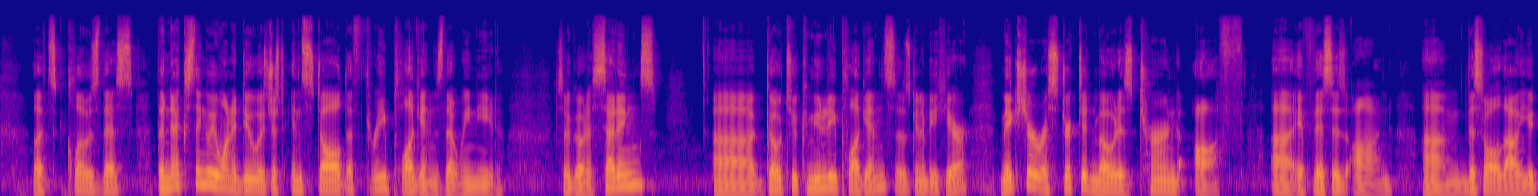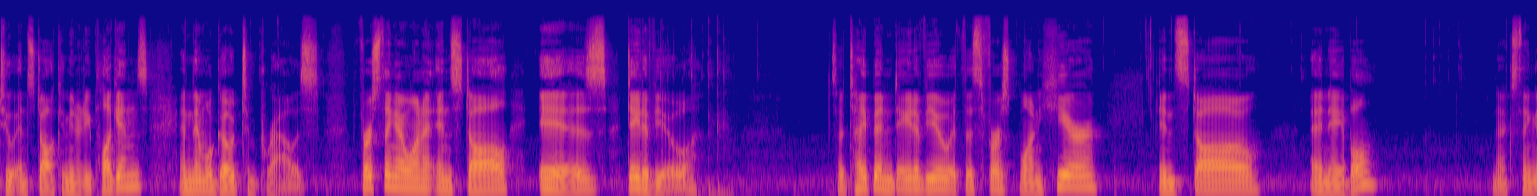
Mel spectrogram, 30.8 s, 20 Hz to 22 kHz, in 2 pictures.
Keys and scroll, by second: 0.6 super+w.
